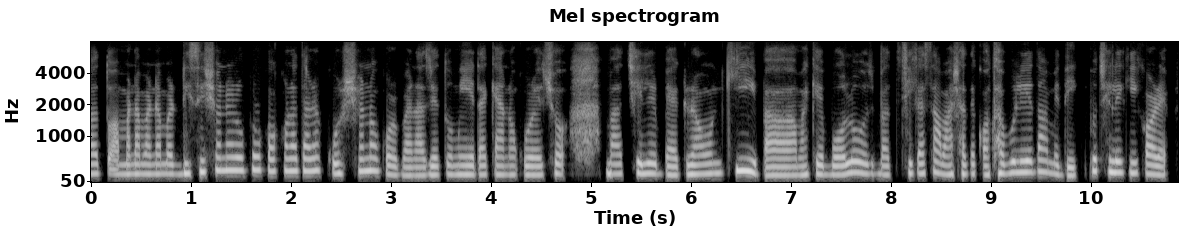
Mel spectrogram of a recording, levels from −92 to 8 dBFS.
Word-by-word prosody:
তো - - -6
ইয়া - - +1
মানে 200 0 +1
মানে 200 0 -1
আমার 200 -1 -1
decision 245 +6 +1
এর 275 - +4
উপর 285 +2 -1
কখনো 265 +1 +1
তারা 260 +1 +3
question 215 +5 0
ও - - +1
করবে 175 -2 -1
না 170 - -1
যে 180 - +3
"তুমি 190 0 -1
এটা 185 0 -2
কেন 185 0 -2
করেছ 180 0 0 0.6
বা 205 - 0
ছেলের 210 -1 +2
background 195 +4 0
কি? 270 -1 +6 0.2
বা 175 0 +1 0.2
আমাকে 185 +3 -1 0.2
বলো 200 +5 +4 0.3
বা 185 - -2 0.2
ঠিক 210 - -2
আছে 215 - -9
আমার 195 0 -1
সাথে 200 0 -2
কথা 190 +3 0
বলিয়ে 235 +1 +4
দাও 250 -1 -1
আমি 200 -3 -3
দেখব 165 - -3
ছেলে 240 -3 +4
কি 220 - +1
করে।" 190 -2 +3
205 Hz, 215 wpm, -18 LUFS, 185-235 Hz, 0.6 s, কি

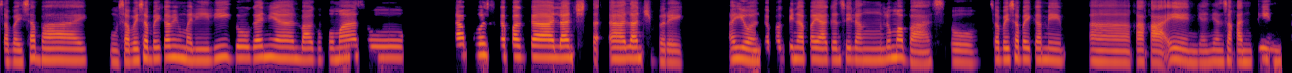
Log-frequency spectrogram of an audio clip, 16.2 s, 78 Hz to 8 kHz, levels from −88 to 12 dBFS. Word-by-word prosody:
sabay-sabay. 185 +1 -1 0.3
Kung 170 -1 -10
sabay-sabay 185 +4 +2
kaming 215 0 +1
maliligo, 205 +4 -2
ganiyan, 210 -1 +1
bago 190 0 -2
pumasok. 210 +1 -2 0.6
Tapos, 245 +1 +2 0.2
'kapagka 220 -1 +5
lunch 215 0 +5
ta 365 - -1
ah, 200 0 +5
lunch 205 -2 +2
break 165 -2 -3 0.6
ayun 190 -4 +1
kapag 200 +1 -8
pinapayagan 195 -1 +1
silang 185 -2 -3
lumabas 165 -7 0
o 160 -2 -7 0.2
sabay-sabay 195 +1 +1
kami, 185 -2 -2 0.4
ah, 165 -2 -2
kakain 170 +1 +2
ganiyan 165 +1 -7
sa 175 - 0
canteen. 165 +1 -3
190 Hz, 105 wpm, -23 LUFS, 175-210 Hz, 0.6 s, kapagka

